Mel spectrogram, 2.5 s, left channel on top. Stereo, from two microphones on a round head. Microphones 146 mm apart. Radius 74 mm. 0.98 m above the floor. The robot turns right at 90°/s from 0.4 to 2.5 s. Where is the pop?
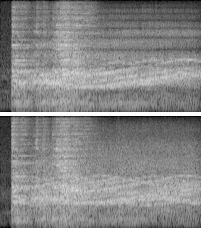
I don't hear a pop.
